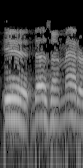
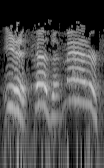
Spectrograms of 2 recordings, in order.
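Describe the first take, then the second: First: It is said in a plain, ordinary way. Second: It is said forcefully with strong conviction.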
